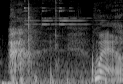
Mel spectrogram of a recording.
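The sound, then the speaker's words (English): A dog named Hector whimpers and lets out a few short, high yips, ending in a rising whine, with faint voices in the background. “We will undertake that the dog shall do you no harm.”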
